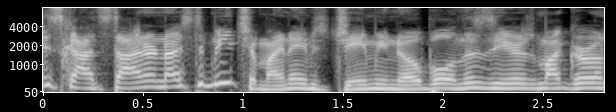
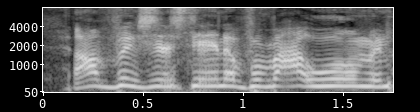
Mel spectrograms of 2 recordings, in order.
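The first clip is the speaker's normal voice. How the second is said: angry, fired-up, furious outburst, pitched up; 6 semitones higher than usual. Retelling a wrestler's promo to another speaker: imitating a furious Jamie Noble. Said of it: "He's fucking pissed. He's flipping out".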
